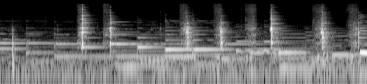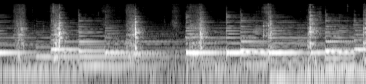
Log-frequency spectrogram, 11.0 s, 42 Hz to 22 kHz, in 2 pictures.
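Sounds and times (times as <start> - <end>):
soft background music: 0.0 - 11.0
knife chopping onion on plate: 1.2 - 1.8, 2.7 - 6.6, 7.4 - 8.7, 9.4 - 11.0.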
